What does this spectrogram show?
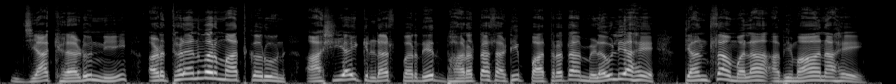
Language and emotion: Marathi, happy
